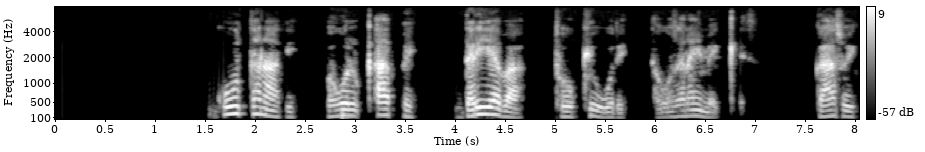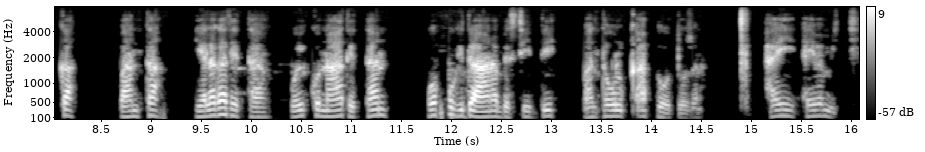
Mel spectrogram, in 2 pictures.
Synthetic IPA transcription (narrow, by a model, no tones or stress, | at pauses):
ɡuːt̪ːɐnaːt̪ɪ | b̥ɐwɔlkʼːaːpːɛ | d̪ɐɾɪjɐbaː | t̪ʰo̞ːkːɪjɔwɔd̪ɛ | t̪ɐwɔzɐnɐjmɛkʼːeːs | ɡ̥aːsɔjkːɐ | b̥ɐnt̪ːɐ | jɐlɐɡɐt̪ɛt̪ːaː | wɔjkːɔnaːt̪ɛt̪ːɐn | wɔpːʊɡɪd̪ɐaːnɐbɛsːiːd̪ːɪ | b̥ɐnt̪ːɐwɔlkʼːaːpːɛwɔd̪ːoːzɔnɐ | hɐjɐjbɐmɪt͡ʃːɪ̥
